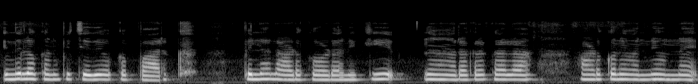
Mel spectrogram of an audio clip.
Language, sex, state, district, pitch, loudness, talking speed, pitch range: Telugu, female, Andhra Pradesh, Sri Satya Sai, 230 Hz, -16 LUFS, 85 wpm, 220-235 Hz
